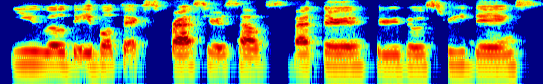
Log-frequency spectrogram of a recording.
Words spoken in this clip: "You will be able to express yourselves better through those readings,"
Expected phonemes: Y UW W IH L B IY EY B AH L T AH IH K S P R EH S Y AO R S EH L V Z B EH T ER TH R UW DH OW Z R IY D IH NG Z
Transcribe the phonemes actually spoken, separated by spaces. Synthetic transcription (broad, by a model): Y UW W IH L B IY EY B AH L T AH IH K S P R EH S Y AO R S EH L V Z B EH T ER TH R UW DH OW S R IY D IH NG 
